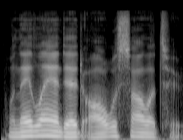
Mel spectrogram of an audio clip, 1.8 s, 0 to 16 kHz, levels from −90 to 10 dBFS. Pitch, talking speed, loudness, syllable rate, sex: 110 Hz, 195 wpm, -15 LUFS, 5.9 syllables/s, male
